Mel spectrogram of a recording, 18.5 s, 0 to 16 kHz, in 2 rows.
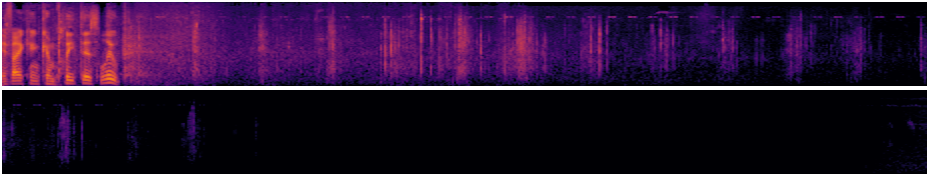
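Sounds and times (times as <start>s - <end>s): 
speech: 0.0s - 1.5s
footsteps walking on stones on a walkway loop: 1.3s - 11.3s.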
